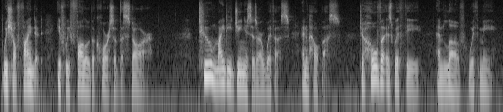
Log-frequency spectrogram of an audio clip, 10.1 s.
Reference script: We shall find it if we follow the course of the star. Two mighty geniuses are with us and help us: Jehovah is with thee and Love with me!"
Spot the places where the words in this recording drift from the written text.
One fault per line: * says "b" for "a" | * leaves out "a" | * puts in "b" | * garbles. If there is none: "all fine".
all fine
